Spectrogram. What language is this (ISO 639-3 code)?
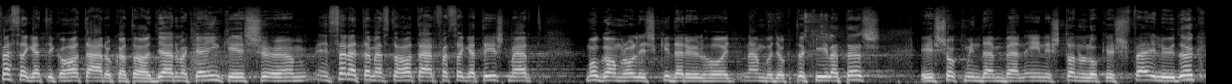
hun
